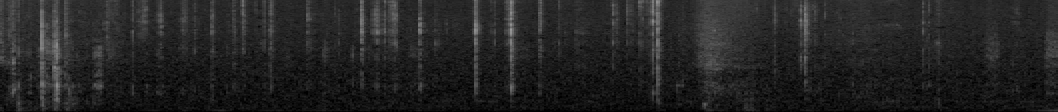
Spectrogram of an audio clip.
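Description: Scattered sharp clicks and light rustles of paper handling as foam adhesive dots are peeled from their backing sheet and pressed onto a small piece of cardstock. A soft rustle comes about seven seconds in.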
